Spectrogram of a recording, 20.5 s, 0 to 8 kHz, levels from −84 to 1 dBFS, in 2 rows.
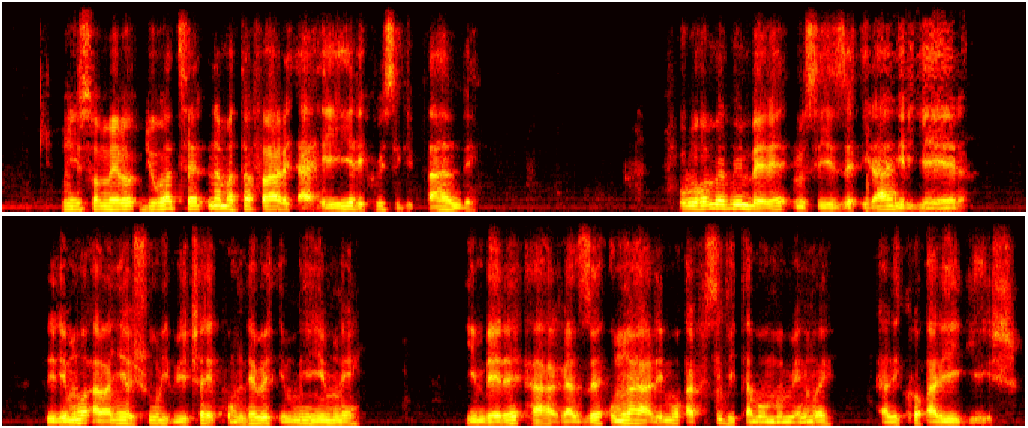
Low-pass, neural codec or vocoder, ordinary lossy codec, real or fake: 7.2 kHz; codec, 16 kHz in and 24 kHz out, 1.1 kbps, FireRedTTS-2 codec; Opus, 24 kbps; fake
